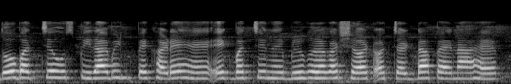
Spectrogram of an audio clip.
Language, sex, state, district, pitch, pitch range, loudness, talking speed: Hindi, female, Gujarat, Valsad, 290 Hz, 275-300 Hz, -17 LUFS, 210 wpm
